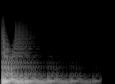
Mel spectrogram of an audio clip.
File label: bass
